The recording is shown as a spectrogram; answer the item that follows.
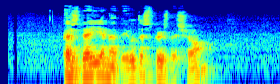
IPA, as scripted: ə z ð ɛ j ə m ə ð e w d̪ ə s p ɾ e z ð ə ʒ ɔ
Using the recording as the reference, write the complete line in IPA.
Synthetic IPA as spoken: ə z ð ɛ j ə n ə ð e w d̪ ə s p ɾ e z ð ə ʃ ɔ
